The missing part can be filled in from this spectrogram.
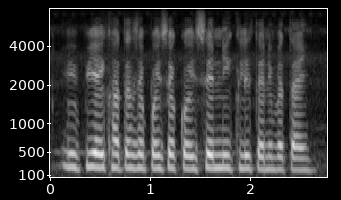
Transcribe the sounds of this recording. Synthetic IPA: upiajkʰat̪asepɔjsekɔjseniklit̪anibət̪aj

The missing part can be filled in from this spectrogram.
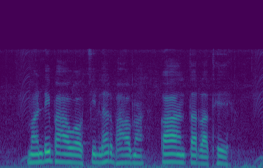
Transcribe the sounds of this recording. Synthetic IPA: məɳɖibʱawawt͡ʃilːəɾbʱawmakaənt̪əɾːət̪ʰe

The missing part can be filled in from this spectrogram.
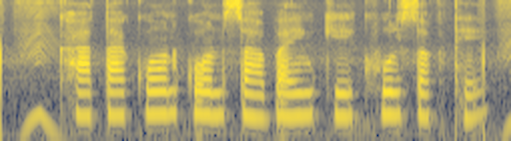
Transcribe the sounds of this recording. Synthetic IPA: kʰat̪akɔnkɔnsabaɪŋkekʰulsəkt̪ʰe

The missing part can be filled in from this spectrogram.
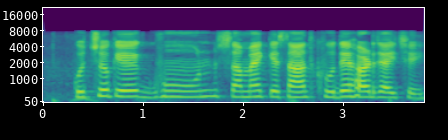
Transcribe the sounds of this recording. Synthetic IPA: kut͡ʃʰukeɡʱunsəməjkesat̪ʰkʰud̪eɦəɽd͡ʒajt͡ʃʰɛ

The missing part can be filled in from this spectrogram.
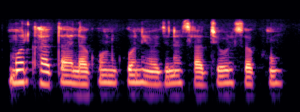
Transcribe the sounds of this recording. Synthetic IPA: mʊɾkʰaːt̪alaɡonkonjoːd͡ʒnasa̰ːt̪̚ʰd͡ʒoːɽsɐkʰũː

